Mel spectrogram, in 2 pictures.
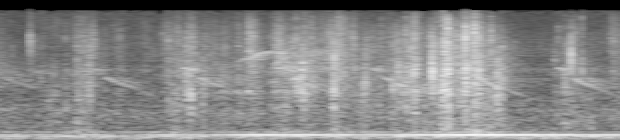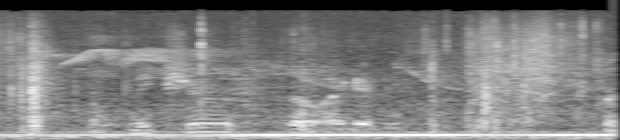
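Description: A bag of granular insecticide being handled and opened, with scattered crinkles and rustles, over a steady low hum that starts about a second in.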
